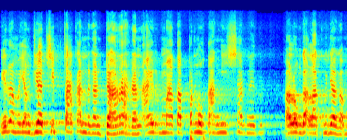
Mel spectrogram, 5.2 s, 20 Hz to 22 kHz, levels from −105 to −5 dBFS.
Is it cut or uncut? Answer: uncut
